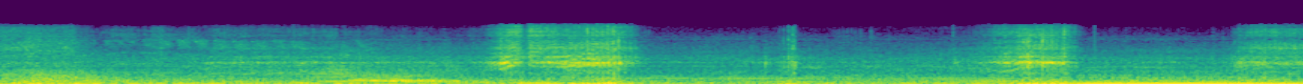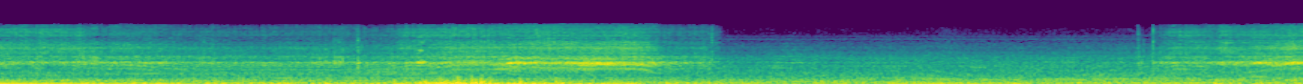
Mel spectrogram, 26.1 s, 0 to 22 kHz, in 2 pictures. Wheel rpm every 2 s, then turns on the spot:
0, 20, 50, 20, 10, 20, 40, 40, 50, 70, 10, 0, 40.
none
